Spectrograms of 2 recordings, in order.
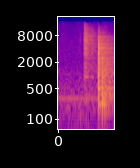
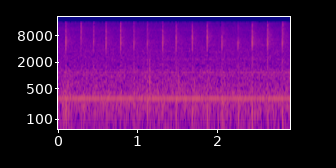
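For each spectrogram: First: wet silk nail wrap, glue not yet dry. Second: dry silk nail wrap.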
